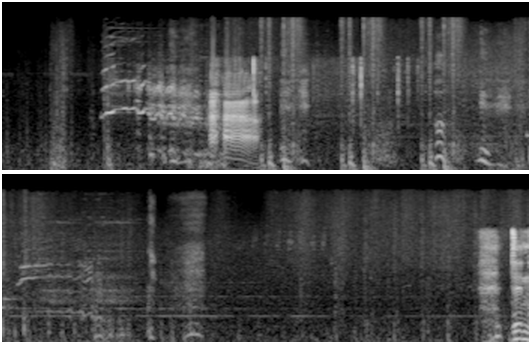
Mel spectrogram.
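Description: Giant horse from the video game Zelda: Tears of the Kingdom, neighing loudly in several whinnies with galloping hoofbeats, while a person talks over it.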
